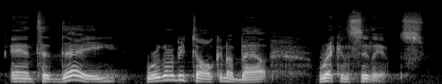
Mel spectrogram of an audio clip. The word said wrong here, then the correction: reconciliation: I didn't say that right. – No. – Reconciliation.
